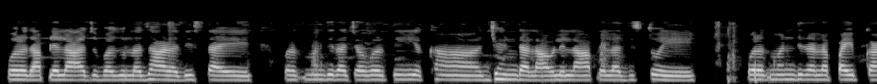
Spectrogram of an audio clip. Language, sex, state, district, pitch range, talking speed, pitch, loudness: Marathi, female, Maharashtra, Dhule, 210-225 Hz, 115 wpm, 215 Hz, -17 LUFS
